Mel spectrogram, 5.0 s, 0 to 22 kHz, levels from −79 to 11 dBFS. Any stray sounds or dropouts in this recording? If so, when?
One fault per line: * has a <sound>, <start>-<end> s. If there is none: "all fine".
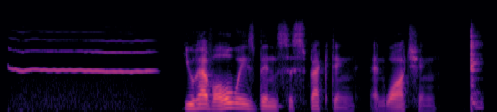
* has a squeak, 0.1-1.6 s
* has a tap, 4.7-4.8 s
